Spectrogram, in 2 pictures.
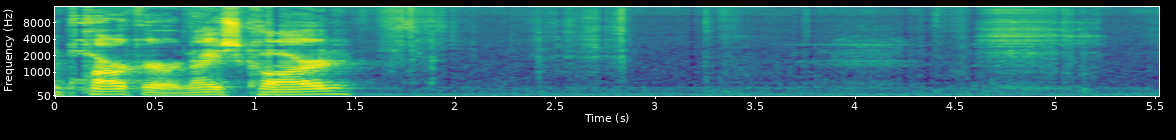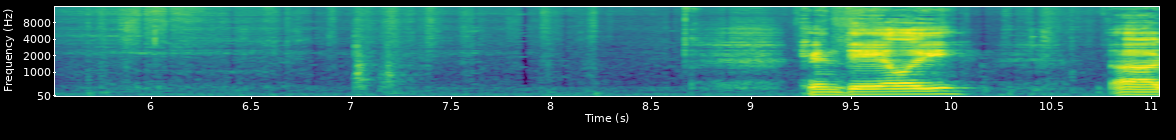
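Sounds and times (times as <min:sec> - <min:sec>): cardboard cards rustling: 0:01.6 - 0:03.5.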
